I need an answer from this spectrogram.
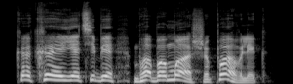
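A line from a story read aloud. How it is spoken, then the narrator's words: Laughing. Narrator (Russian): Она продолжила смеяться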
